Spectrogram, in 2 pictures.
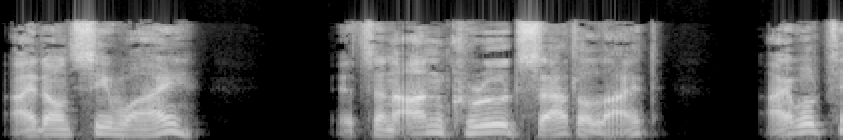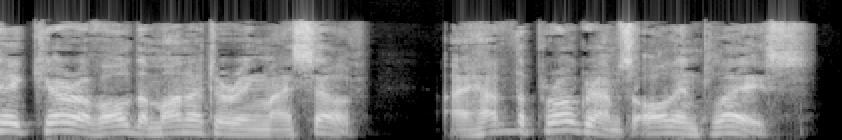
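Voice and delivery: impatient character voice, rising in pitch; insistent scientist. Acted. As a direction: argue it as a single-minded researcher. Narrator voices insistent scientist arguing.

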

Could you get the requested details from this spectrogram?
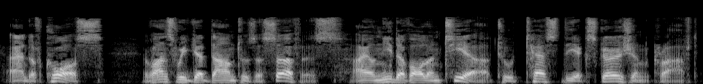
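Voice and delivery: commanding captain, cold; stern captain. A narrator's reading. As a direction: lay it out like a hard captain. Captain Fuchs' voice.

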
